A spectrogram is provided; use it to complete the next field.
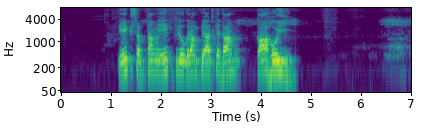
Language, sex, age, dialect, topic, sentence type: Magahi, male, 18-24, Western, agriculture, question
